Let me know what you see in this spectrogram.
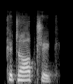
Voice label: "catoptric", Indian

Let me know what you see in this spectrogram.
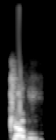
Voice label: "cavil", Indian

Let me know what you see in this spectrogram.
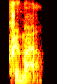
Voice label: "krimmer", Indian

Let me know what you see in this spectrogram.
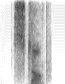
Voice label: "stop", British

